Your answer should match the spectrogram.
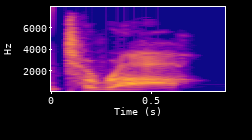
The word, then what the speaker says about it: Tarah: Let me get her name right. No. Impressed Captain Tarah. T-A-R-A-H.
